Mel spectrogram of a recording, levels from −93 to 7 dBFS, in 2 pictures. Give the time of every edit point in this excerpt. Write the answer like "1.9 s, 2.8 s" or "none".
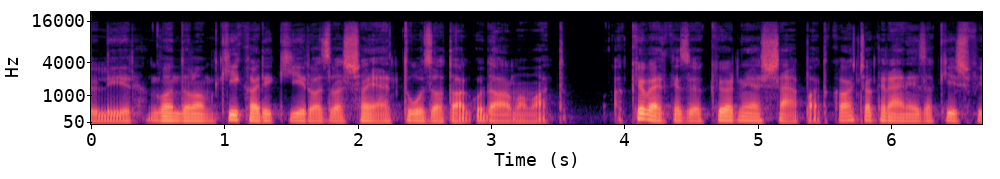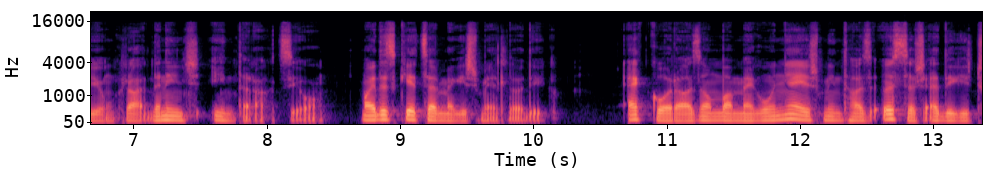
none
